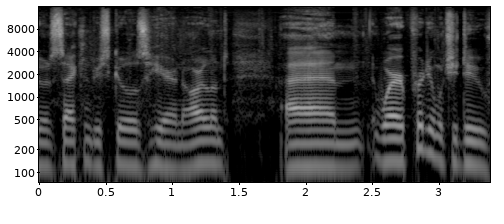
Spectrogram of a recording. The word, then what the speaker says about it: Ireland: Well, first of all, if you couldn't already tell, I am from Ireland, or so many of you like to say Ireland. I don't know where you fabricated that third syllable from, but it's just something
